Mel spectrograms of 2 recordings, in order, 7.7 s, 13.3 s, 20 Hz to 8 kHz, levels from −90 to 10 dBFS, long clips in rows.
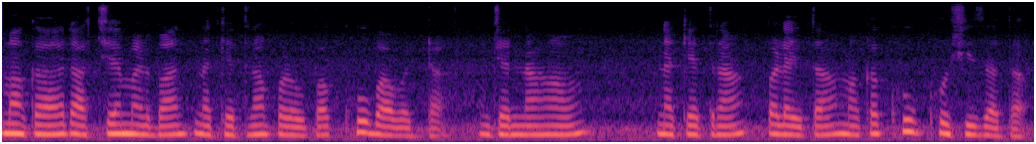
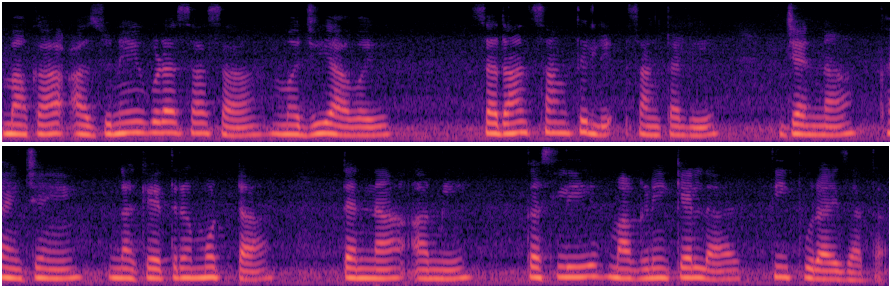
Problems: none marked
